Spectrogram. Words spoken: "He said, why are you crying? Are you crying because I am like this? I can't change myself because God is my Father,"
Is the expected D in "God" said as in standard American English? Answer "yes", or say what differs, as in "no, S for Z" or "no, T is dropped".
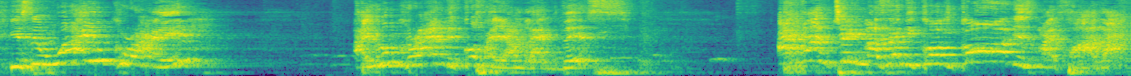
yes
